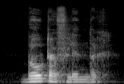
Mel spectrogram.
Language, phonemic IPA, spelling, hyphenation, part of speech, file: Dutch, /ˈboː.tərˌvlɪn.dər/, botervlinder, bo‧ter‧vlin‧der, noun, Nl-botervlinder.ogg
- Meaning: a sweet bun or biscuit made of puff pastry, usually in a tightly knotted or volute-like form vaguely resembling a butterfly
